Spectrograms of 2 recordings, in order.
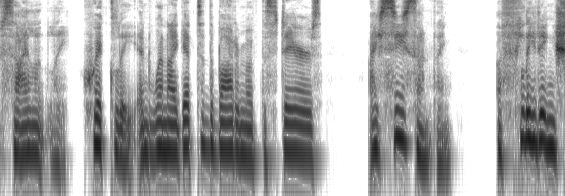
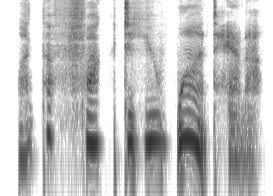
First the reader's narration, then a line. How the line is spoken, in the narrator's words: I whisper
